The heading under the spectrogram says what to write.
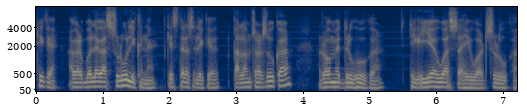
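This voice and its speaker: A man's voice: mid-range voice, a little mellow, smooth, no echo, dull audio. A man patiently explaining practice exam questions as a teacher. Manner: patient, repeats "ठीक है" and "देखिए".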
